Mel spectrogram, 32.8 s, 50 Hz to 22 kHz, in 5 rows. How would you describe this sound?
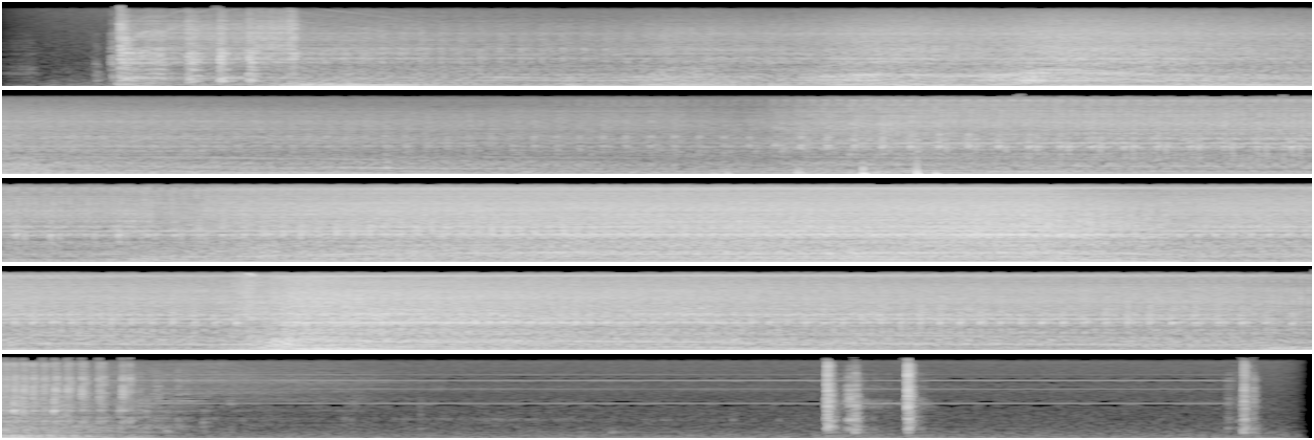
A Hyundai IX35 can be heard.
It is started, runs a bit with isolated revs, and is turned off again.
Before and after startup you can hear the car's control electronics.
Equipment:
Beyerdynamic MCE 86 N(C)
Zoom H4n
File:
Mono
My file naming scheme follows the UCS (Universal Category System) guidelines.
